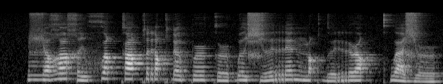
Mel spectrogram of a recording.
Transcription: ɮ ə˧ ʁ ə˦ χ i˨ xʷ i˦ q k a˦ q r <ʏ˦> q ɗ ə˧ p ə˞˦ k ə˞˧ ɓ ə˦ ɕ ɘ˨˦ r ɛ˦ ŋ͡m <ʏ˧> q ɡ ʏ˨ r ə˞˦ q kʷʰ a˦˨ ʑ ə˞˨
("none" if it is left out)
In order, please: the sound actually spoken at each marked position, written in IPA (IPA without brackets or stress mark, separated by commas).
ʏ˦, ʏ˧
